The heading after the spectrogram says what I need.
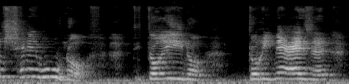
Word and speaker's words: torinese: Non ce n'è uno di Torino, torinese, con l'accento sulla E che tifa.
